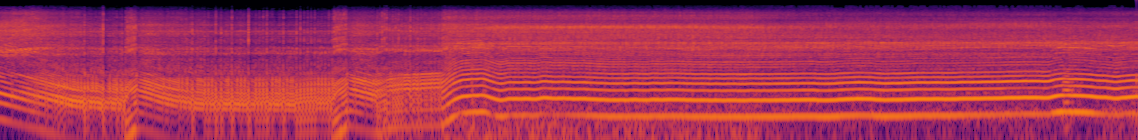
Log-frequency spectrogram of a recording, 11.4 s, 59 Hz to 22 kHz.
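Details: Ported Farmertec MS660 two-stroke chainsaw, newly tuned with extra muffler port and advanced timing, feeling snappier: quick revs, then a strong steady buzz holding pitch through a hollow-centered log without bogging; normal running under load.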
